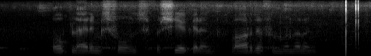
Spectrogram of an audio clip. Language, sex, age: Afrikaans, male, 19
